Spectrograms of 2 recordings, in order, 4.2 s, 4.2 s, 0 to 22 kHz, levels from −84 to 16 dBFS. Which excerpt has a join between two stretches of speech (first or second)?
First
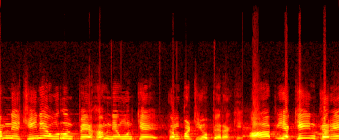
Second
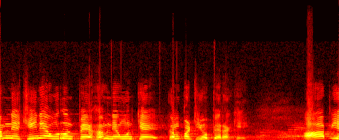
first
